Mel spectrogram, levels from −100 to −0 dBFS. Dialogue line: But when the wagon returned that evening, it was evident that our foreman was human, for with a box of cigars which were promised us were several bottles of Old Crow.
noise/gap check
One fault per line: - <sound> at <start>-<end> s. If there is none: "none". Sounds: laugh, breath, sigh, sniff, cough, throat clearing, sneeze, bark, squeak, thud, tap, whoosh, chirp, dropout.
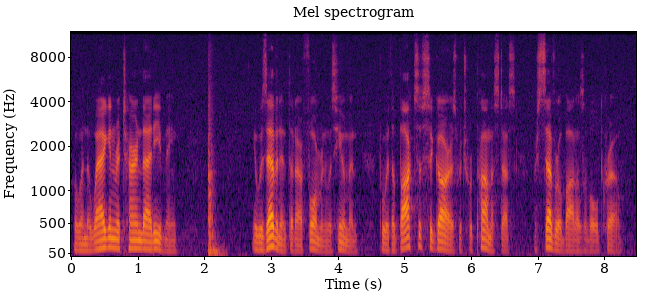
- thud at 2.0-2.4 s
